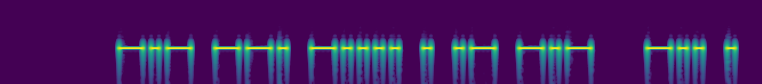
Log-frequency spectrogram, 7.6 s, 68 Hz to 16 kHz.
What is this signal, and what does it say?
Morse code, heard as a keyed tone, about 15 wpm, 700 Hz. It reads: KG6EAK DE
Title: USA Callsign DE Callsign - 6 Characters - 15wpm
